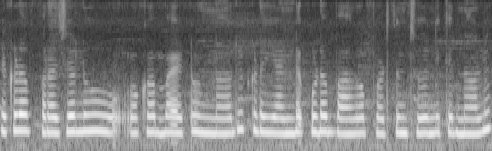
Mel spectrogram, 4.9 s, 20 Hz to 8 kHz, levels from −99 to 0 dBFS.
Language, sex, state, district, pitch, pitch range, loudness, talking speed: Telugu, female, Andhra Pradesh, Chittoor, 285 Hz, 275-300 Hz, -14 LUFS, 145 wpm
